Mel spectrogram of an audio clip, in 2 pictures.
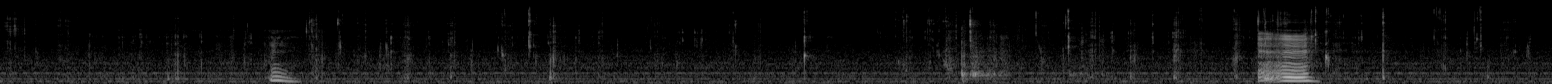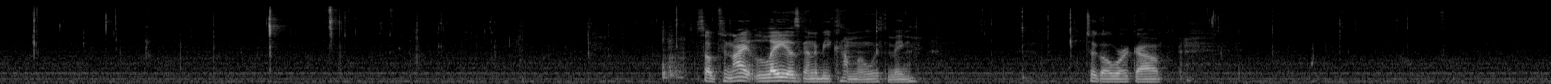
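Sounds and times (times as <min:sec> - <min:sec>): person chewing food: 0:00.0 - 0:22.5, 0:25.2 - 0:26.4, 0:27.5 - 0:30.1
faint steady hum: 0:00.0 - 0:31.0
person humming mm: 0:02.7 - 0:03.1.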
